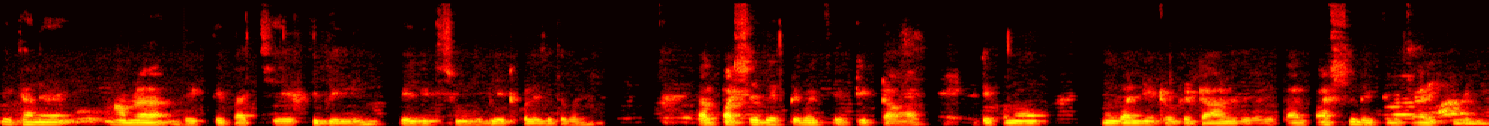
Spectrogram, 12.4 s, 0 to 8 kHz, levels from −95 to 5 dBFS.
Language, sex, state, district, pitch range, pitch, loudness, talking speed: Bengali, male, West Bengal, Dakshin Dinajpur, 110-145 Hz, 120 Hz, -26 LUFS, 180 wpm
